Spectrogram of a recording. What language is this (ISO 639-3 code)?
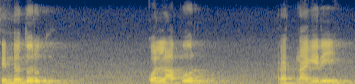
kok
